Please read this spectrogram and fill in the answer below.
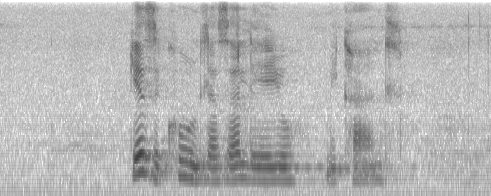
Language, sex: Zulu, female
